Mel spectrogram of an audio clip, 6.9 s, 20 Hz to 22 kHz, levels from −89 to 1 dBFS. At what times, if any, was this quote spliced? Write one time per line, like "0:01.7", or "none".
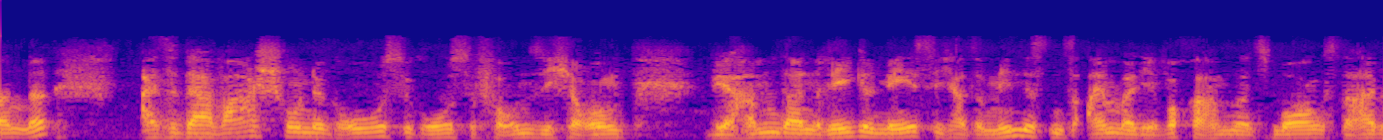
none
